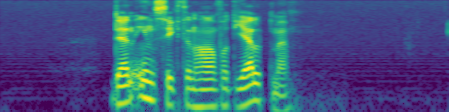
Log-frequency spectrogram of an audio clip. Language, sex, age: Swedish, male, 23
